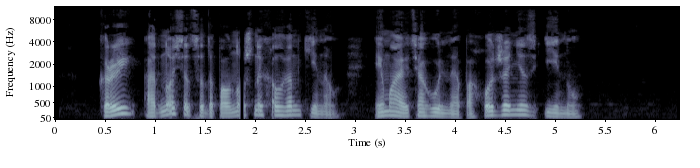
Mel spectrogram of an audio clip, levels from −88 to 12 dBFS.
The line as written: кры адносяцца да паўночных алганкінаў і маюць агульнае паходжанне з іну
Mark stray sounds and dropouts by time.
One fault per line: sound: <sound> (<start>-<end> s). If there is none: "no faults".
sound: dropout (1.8-1.9 s)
